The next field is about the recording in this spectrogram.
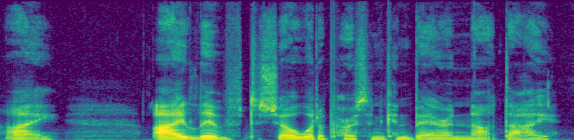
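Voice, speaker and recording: A woman's voice: sits low, little pitch movement, unhurried, creaky, slightly rough, no room sound, exaggerated voice. A woman voicing a grieving old lacemaker. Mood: grim. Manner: hushed, sorrowful whispering.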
